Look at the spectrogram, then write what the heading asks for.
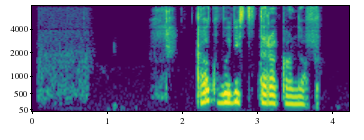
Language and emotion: Russian, neutral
